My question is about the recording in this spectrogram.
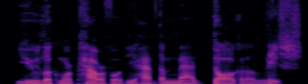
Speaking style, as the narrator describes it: Lung growled

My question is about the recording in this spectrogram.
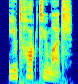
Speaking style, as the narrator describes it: Bitch snarled

